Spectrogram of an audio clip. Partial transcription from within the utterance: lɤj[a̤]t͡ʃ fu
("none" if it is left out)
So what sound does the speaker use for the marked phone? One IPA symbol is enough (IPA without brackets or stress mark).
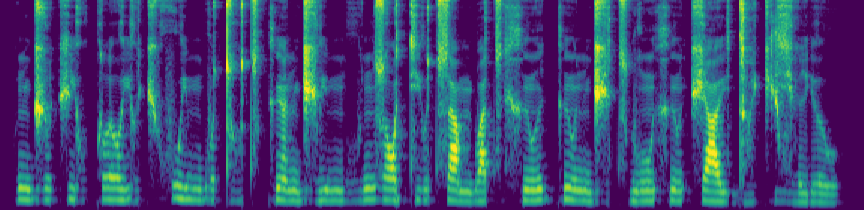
ə̤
